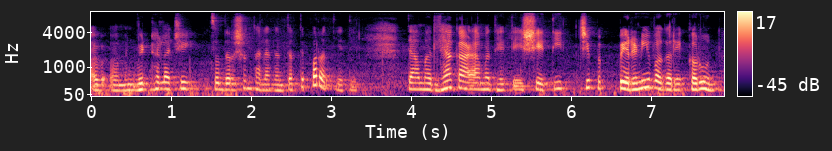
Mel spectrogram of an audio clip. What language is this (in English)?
Marathi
